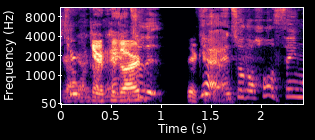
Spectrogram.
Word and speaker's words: Kierkegaard: How do you pronounce that? Kierkegaard.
